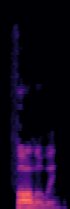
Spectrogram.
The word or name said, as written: following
